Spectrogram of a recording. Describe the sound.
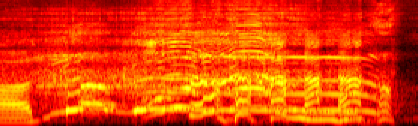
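A man's voice mimics a child who has lost a tooth whimpering and crying, with wavering, sobbing pitch glides that rise and fall in a continuous, exaggerated wail lasting a couple of seconds, fairly loud.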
